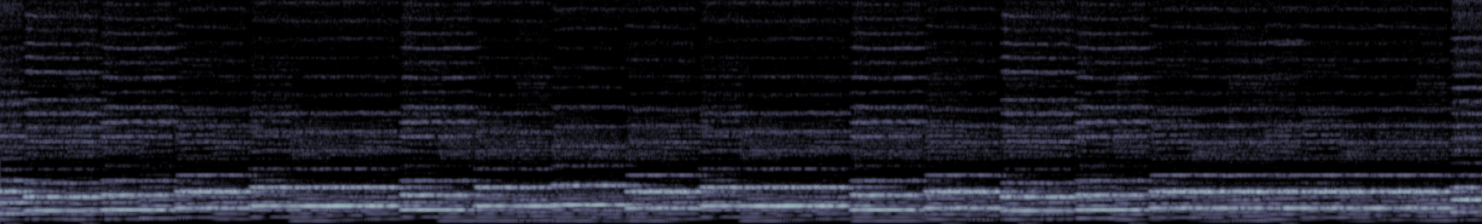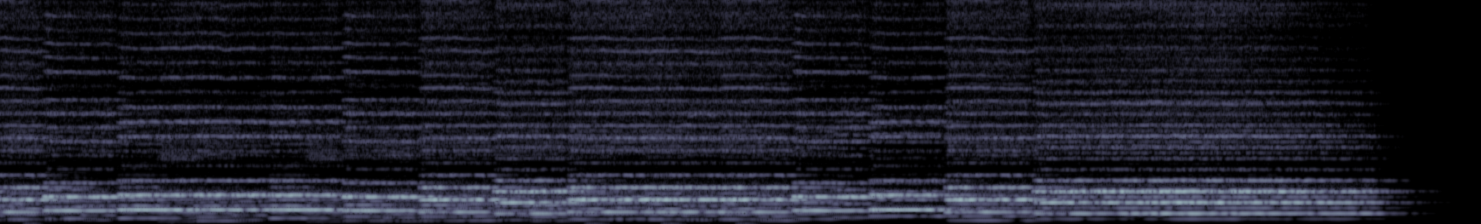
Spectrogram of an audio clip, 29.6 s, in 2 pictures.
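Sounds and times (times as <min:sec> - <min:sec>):
choir singing soprano over bass: 0:00.0 - 0:28.9.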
